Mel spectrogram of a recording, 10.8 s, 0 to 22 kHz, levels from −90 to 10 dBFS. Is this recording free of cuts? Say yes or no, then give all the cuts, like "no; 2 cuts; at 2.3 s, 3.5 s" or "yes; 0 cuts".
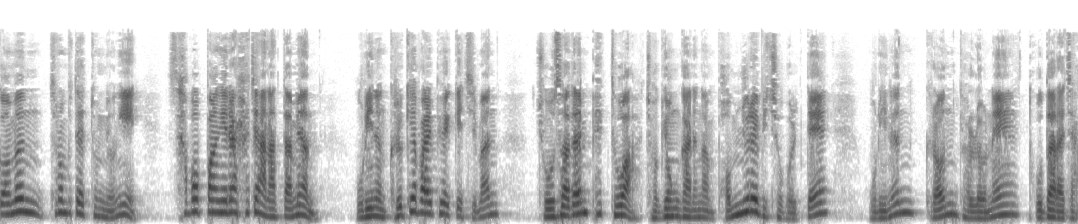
yes; 0 cuts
